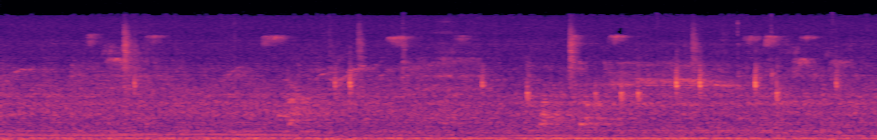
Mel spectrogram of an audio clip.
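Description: Small birds chirping now and then, short high calls scattered over a steady low hum.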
